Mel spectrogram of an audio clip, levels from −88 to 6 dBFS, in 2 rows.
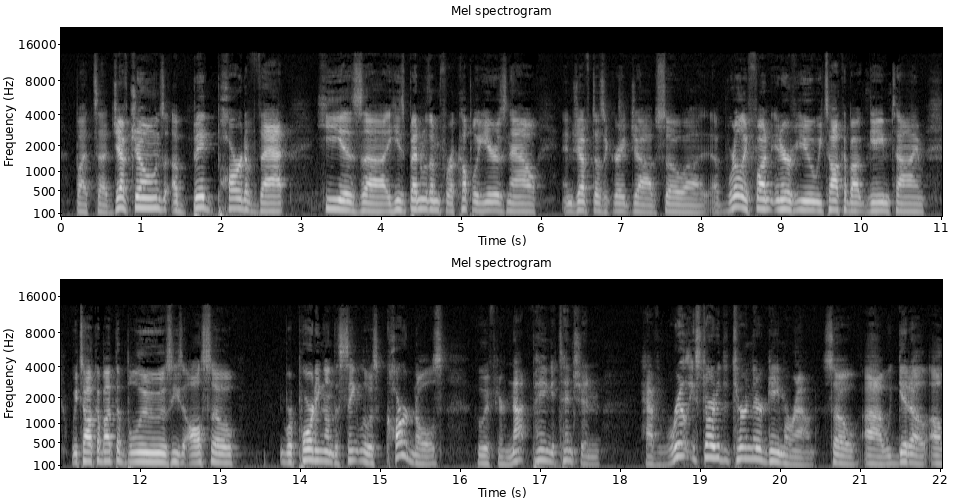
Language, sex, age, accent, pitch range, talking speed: English, male, 30-49, American, 120-160 Hz, 200 wpm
